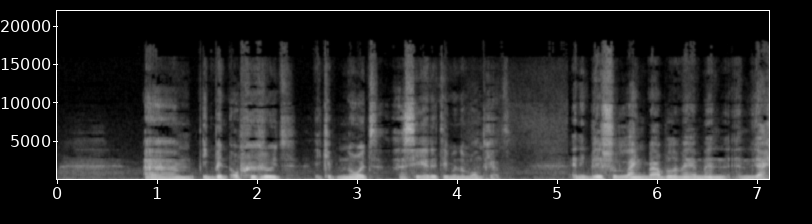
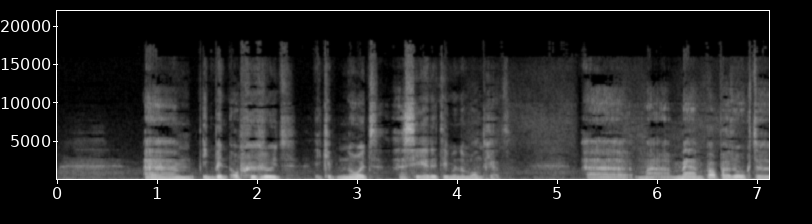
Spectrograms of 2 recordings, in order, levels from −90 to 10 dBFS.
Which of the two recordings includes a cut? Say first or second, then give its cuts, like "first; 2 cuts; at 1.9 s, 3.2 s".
first; 1 cut; at 5.1 s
